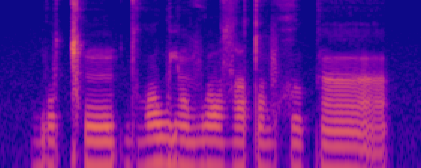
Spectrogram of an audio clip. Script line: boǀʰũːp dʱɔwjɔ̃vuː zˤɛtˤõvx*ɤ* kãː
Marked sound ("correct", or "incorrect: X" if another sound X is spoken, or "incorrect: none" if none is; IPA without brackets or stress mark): correct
